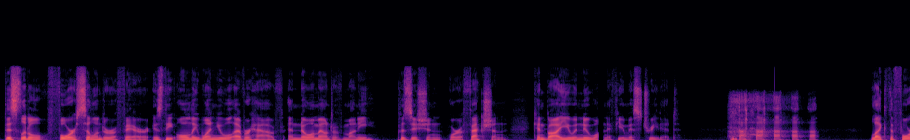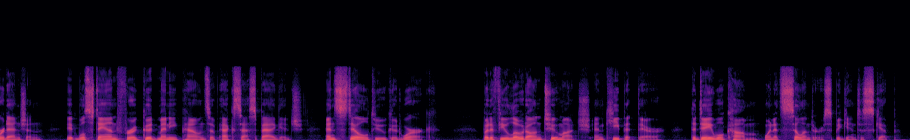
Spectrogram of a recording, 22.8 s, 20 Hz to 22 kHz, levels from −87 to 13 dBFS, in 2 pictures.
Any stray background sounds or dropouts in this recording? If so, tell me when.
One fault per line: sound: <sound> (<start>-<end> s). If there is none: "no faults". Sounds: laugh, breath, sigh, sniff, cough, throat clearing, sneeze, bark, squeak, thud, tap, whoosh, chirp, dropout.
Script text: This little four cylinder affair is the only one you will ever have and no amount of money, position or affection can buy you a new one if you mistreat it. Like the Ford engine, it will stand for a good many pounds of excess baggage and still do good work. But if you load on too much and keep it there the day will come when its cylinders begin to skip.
sound: dropout (7.5-7.5 s)
sound: laugh (9.1-10.2 s)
